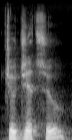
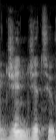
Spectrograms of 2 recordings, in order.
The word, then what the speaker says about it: jiu-jitsu: See, that's when you're dedicated to your craft, like Chris with guitar playing, like Sandar Brown with jiu-jitsu. I can never say that right. Say it right. – Jiu-jitsu, yeah. – Jiu-jitsu. I always want to say jin-jitsu for some reason.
